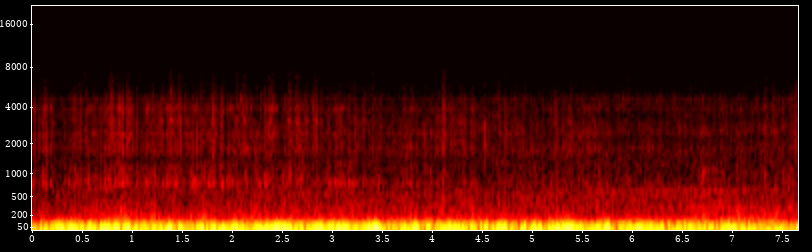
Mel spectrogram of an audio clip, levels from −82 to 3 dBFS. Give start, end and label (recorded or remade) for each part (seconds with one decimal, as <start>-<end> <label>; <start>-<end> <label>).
0.0-2.0 remade; 2.0-2.7 recorded; 2.7-7.7 remade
